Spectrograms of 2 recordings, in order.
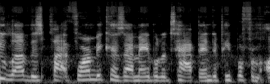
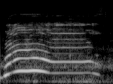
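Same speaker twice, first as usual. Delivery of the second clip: excited cheer. Real, not acted. Cheering for her hometown.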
